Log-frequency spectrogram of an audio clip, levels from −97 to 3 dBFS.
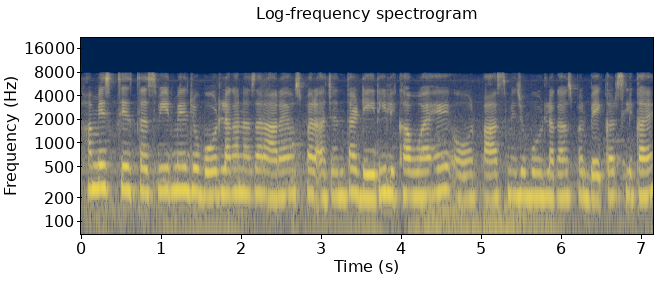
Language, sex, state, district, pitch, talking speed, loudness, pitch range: Hindi, female, Madhya Pradesh, Bhopal, 215 Hz, 250 wpm, -14 LUFS, 210-230 Hz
